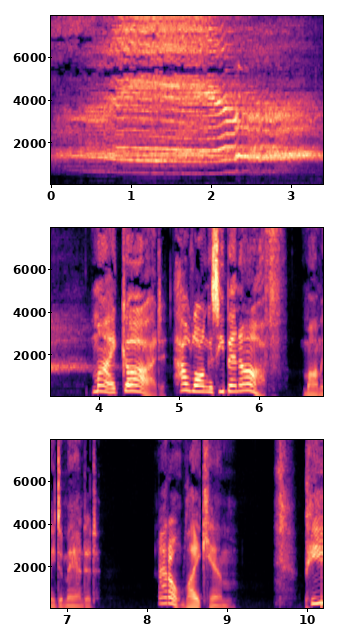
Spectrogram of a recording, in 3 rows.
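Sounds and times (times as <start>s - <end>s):
robot baby screeching: 0.0s - 4.0s
speech: 3.9s - 7.5s, 8.2s - 10.1s.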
